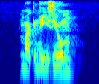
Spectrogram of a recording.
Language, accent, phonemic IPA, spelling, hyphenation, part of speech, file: German, Austria, /maˈɡneːzi̯ʊm/, Magnesium, Mag‧ne‧si‧um, noun, De-at-Magnesium.ogg
- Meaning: magnesium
